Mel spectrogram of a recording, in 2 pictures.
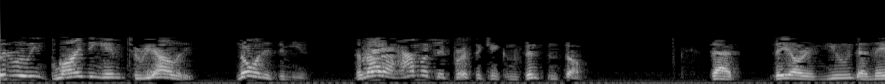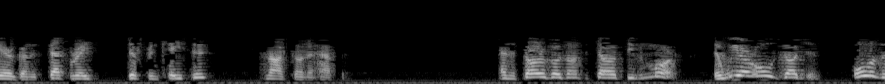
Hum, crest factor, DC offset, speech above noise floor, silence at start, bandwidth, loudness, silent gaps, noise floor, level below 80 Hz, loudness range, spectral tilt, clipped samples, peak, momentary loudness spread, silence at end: none; 18 dB; under 0.1%; 30 dB; 0 s; 3.8 kHz; -24 LUFS; none; -53 dBFS; -54 dBFS; 5 LU; -8.5 dB/octave; under 0.1%; -6 dBFS; 11 LU; 0 s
